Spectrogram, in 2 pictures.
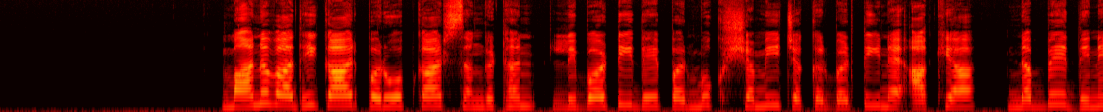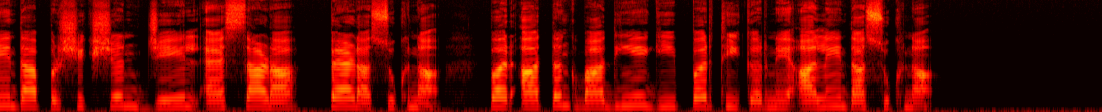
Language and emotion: Dogri, neutral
